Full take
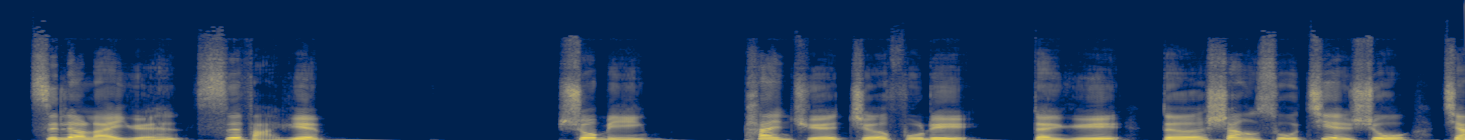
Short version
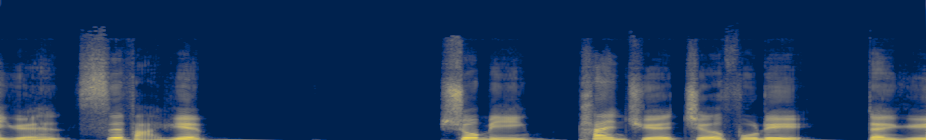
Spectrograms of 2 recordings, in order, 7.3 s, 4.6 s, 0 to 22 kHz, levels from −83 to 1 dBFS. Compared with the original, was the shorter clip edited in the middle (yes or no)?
yes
